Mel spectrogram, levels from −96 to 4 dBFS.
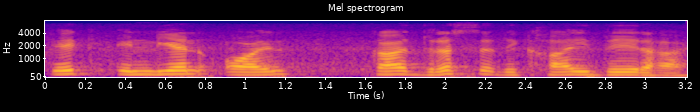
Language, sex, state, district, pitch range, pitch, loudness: Hindi, male, Madhya Pradesh, Katni, 145-180 Hz, 165 Hz, -16 LUFS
